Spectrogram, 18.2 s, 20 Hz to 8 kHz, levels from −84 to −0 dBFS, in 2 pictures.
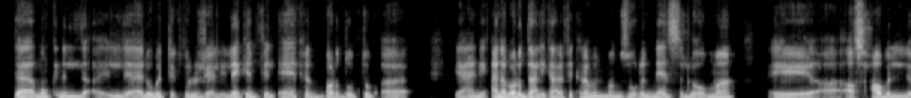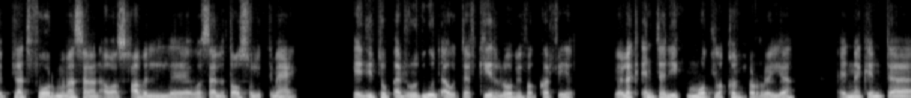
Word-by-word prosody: ده 135 +1 +6
ممكن 160 -2 0
ال 110 -3 +1
اللي 100 -1 -1
ألوم 160 +5 +3
التكنولوجيا 120 -5 -2
عليه. - - -5
لكن 165 +4 +3
في 165 +1 -1
الآخر 190 +7 -1
برضه 150 +2 -1
بتبقى 120 -5 -3 0.4
يعني 95 +2 -1
أنا 150 0 +7
بارُد 150 +8 +6
عليكِ 170 +3 +4
على 125 -6 +2
فكرة 160 -4 -1
من 115 -3 +2
منظور 110 +11 -1
الناس 165 +6 +1
اللي 105 -2 -1
هم 130 +5 0
آآ 160 0 +2 1.2
أصحاب 150 -1 +3
الplatform 130 - 0
مثلًا 110 -4 0
أو 90 - -2
أصحاب 125 +8 0
ال 85 -5 -1
وسائل 85 +1 -1
التواصل - - -2
الاجتماعي. - - -4 0.6
هي 100 - +2
دي 145 - +1
بتبقى 140 -6 0
الردود 105 +11 +2
أو 100 - +2
التفكير 150 +11 -1
اللي 125 - -2
هو 150 - +3
بيفكّر 160 +3 -3
فيها، 170 -3 -4 0.4
يقول - - +1
لك 155 +1 +1
أنت 165 -4 -1
ليك 145 +2 +1
مُطلَق 155 +7 +1
الحرية 125 - -1 0.5
إنّك 95 +1 0
أنت 110 +1 +1
130 Hz, 170 wpm, -24 LUFS, 105-155 Hz, 1.2 s, أنا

